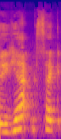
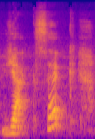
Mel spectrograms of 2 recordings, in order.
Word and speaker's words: Jacek: time I read it, it almost sounds like Jack, but with the yak and then the sek as well. So it's sort of the C is sort of pronounced twice, Jacek in the Polish.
